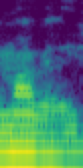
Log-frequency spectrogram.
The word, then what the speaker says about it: Margulies: So I did pronounce it right then, Margulies.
